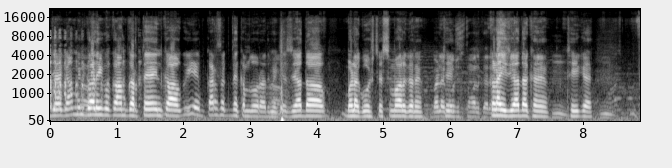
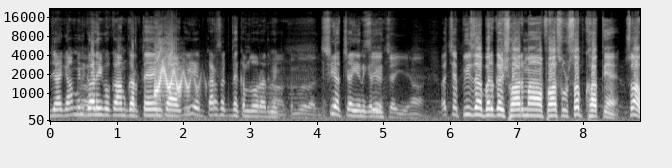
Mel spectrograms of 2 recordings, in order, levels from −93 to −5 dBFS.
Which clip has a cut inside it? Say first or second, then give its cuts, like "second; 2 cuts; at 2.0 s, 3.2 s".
first; 1 cut; at 3.5 s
